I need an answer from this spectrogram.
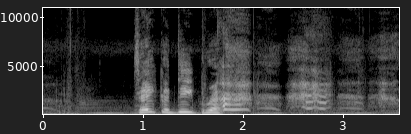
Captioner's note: Nyah gasping; groans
